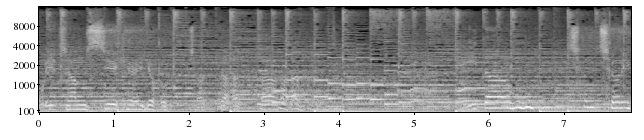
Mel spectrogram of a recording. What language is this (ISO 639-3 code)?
kor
